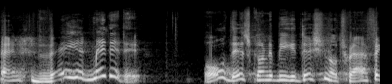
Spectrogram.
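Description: Speaking at a moderate pace, a man talks in a New York accent. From New York, Long Island. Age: 70s. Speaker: resident speaking at public hearing. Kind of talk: public comment at town meeting. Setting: town planning board meeting.

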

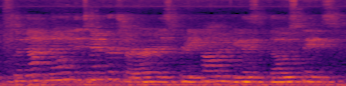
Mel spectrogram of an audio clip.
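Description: A woman's voice in strong room echo, with noticeable background noise. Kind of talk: live demonstration commentary. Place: hall.

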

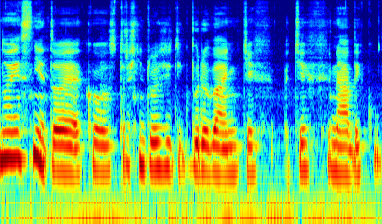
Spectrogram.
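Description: Fairly low for a woman, her voice has a dark, mellow tone. She talks at a fairly quick pace with fairly even intonation. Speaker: podcast co-host. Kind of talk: casual chat.

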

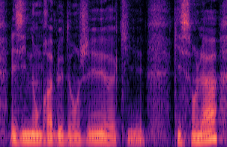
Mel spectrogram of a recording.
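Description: At a moderate pace, a man delivers his lines with monotone, flat intonation. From France, Le Mans; France. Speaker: sociologist; guest. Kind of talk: public debate. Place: stage. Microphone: handheld.

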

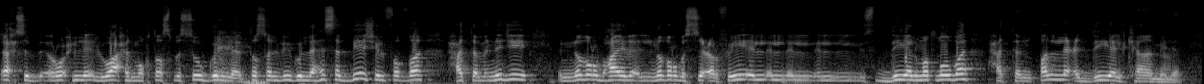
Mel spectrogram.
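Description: A man with an Iraqi accent speaks at a moderate pace in a high pitch, with ordinary pitch variation and hardly any pauses. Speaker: religious scholar and research center director. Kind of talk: TV panel discussion. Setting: studio. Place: studio. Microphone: lapel.

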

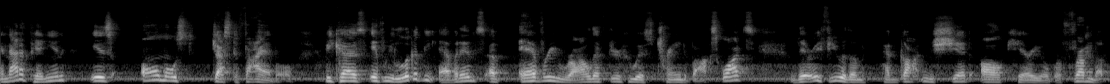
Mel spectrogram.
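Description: The tone is dark and mellow with vocal fry, at a moderate pace. Pitch swings very widely over light background noise. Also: man. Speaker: powerlifting coach. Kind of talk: tutorial. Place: gym.

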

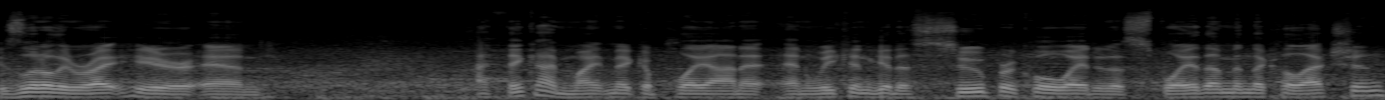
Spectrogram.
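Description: A man speaks at a fairly quick pace and a fairly low pitch, with a dry, echo-free sound and noticeable background noise. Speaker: collector vlogger. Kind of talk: casual vlog chat. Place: hall. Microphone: lapel.

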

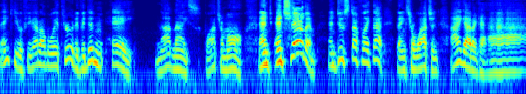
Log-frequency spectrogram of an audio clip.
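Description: A cartoonish character voice sits at a middle pitch. It moves at a moderate pace with hardly any pauses. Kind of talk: comic puppet sketch. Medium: puppet show. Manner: casual, wry, chatty.

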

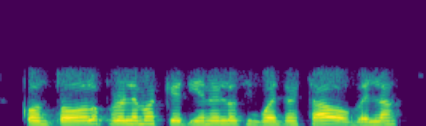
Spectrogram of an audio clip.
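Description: A woman with a fairly high-pitched voice. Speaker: mayor. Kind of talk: radio interview. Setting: phone call.

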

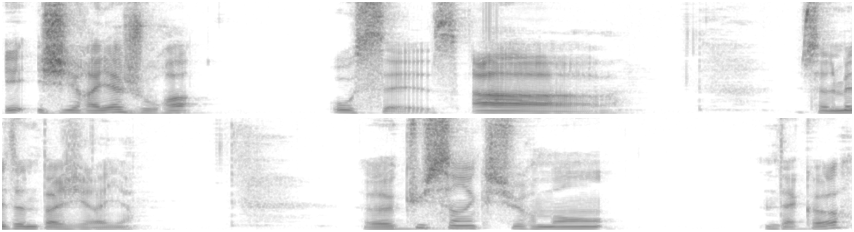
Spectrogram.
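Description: A man talks at a very slow pace with long, frequent pauses. The background is quiet. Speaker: Go teacher and streamer. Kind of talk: live stream game commentary, workshop. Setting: live stream with chat. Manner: casual, hesitant, friendly. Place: home room. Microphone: headset.

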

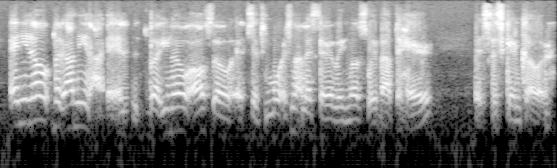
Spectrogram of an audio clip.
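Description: Noticeable background noise runs beneath speech delivered at a fairly quick pace. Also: man. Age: 30s. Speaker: astrology reading subject. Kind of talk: casual chat.

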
